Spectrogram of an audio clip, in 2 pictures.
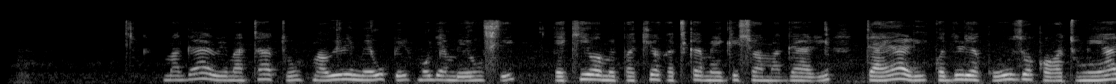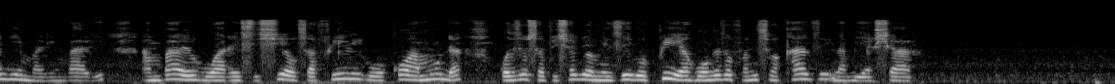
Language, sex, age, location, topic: Swahili, female, 18-24, Dar es Salaam, finance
